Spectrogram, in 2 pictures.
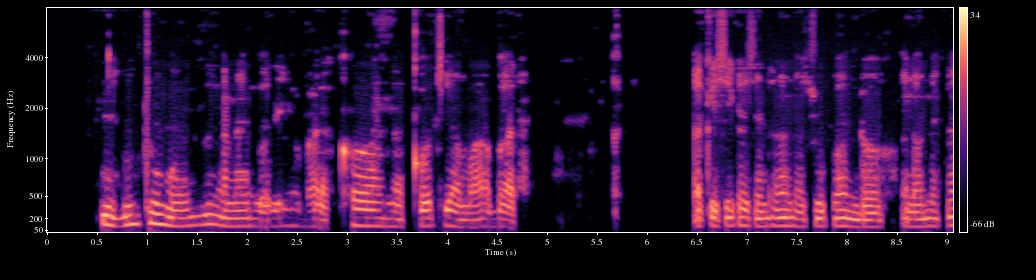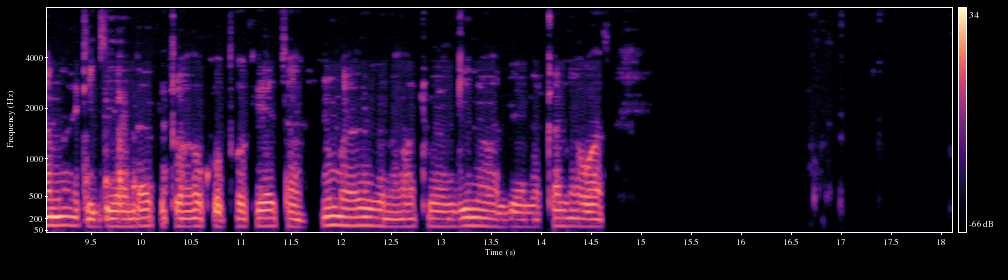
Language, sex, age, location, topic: Swahili, male, 25-35, Nakuru, health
